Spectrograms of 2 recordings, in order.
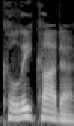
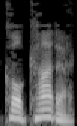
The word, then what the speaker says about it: Kolkata: The anglicized form Calcutta was the official name until 2001, when it was changed to Kolkata in order to match Bengali pronunciation.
